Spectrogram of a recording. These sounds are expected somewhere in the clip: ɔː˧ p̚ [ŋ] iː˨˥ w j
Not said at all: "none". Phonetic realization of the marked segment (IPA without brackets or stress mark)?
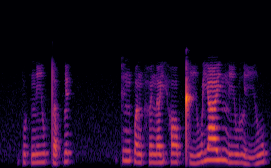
kʰ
